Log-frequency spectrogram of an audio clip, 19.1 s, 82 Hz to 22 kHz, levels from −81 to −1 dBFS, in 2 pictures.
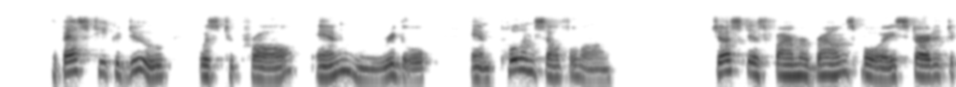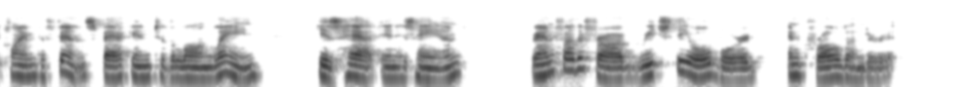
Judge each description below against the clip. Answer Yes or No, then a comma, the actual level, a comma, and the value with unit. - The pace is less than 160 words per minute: Yes, average, 140 wpm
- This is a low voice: No, medium, 165 Hz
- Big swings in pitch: No, average, 3.8 semitones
